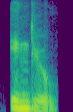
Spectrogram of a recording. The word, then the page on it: endue: Indian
